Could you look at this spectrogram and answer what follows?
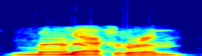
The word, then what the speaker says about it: Mascherin: It's Mascherin. Mascherin is not signing with them and is going to re-enter the draft, so they'd like to get value back for him.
